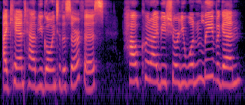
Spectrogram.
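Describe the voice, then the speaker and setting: A woman playing a doting, possessive Mother Earth goddess in a roleplay audio drama, sweet and cooing as if to a small child, with gentle menace. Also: high voice, fairly even intonation, moderate pace, close to an everyday voice. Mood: chiding possessive.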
